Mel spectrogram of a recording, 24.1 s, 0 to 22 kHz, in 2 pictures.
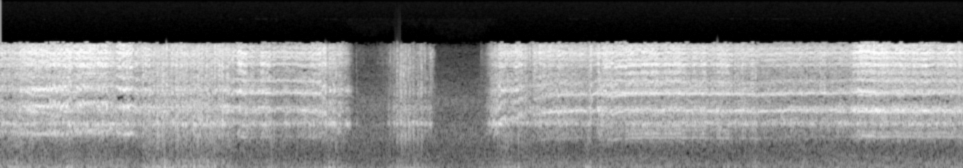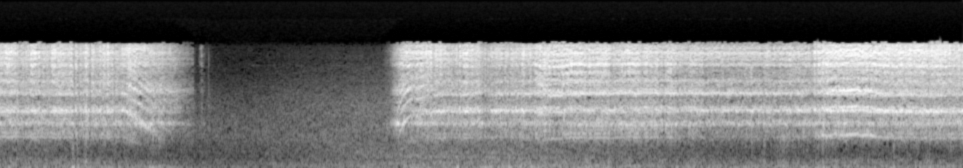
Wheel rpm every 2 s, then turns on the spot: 220, 200, 50, 140, 190, 200, 180, 10, 60, 200, 200, 200.
4-6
